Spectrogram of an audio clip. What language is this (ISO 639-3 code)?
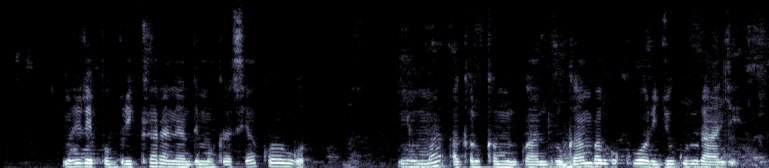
kin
